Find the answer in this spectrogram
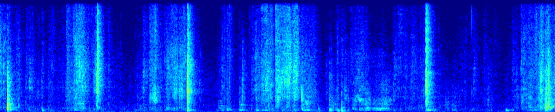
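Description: A paperback book being handled: rustling pages and a few sharp taps and clicks of the cover. About four seconds in there is a longer breathy rustle as the book is held up to the face to be sniffed.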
